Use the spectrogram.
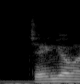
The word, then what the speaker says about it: Django: to see Django Unchained the D silent Django Unchained have you ever seen that I think it's Django unchanged is that the cartoon no no it's just Django D is silent I don't know not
